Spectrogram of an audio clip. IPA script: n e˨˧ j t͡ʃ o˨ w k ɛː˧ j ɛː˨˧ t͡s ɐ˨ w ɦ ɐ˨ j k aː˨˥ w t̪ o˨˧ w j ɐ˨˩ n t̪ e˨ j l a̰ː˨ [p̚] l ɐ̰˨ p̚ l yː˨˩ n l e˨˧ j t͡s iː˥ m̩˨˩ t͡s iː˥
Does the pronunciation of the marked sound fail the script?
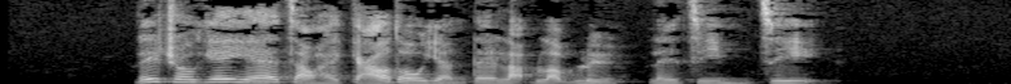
no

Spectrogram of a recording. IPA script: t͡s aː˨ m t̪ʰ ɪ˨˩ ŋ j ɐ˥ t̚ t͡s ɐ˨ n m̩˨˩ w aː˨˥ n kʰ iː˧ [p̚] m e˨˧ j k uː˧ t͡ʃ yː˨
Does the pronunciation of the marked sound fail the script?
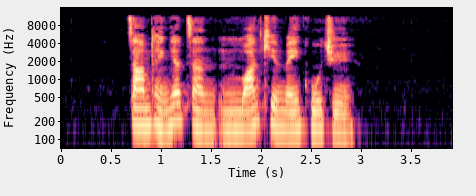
yes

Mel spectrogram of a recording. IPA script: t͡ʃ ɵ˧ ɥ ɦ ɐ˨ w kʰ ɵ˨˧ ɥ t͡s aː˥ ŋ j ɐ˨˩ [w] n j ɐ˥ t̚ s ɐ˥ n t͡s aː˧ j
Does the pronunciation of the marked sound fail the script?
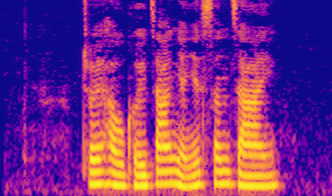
yes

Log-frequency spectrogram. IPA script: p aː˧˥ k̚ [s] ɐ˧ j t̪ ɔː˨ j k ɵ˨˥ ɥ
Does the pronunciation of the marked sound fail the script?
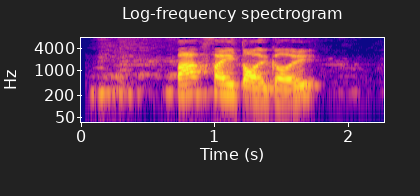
yes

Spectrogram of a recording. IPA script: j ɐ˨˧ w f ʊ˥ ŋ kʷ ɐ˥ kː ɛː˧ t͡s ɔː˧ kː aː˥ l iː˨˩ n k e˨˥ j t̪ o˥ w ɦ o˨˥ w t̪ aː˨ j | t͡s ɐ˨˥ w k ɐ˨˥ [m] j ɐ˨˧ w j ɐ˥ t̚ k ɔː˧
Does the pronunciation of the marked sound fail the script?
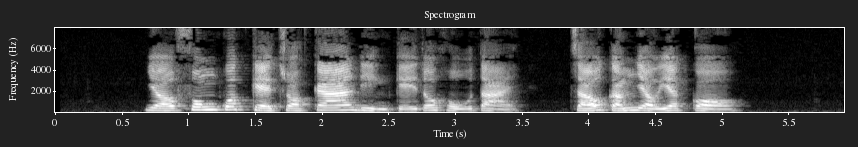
no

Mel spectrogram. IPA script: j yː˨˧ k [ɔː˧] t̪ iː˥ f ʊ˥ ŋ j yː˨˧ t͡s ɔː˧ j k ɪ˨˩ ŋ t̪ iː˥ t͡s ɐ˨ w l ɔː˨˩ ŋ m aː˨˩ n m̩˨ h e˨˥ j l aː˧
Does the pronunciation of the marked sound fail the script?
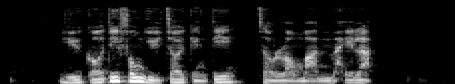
yes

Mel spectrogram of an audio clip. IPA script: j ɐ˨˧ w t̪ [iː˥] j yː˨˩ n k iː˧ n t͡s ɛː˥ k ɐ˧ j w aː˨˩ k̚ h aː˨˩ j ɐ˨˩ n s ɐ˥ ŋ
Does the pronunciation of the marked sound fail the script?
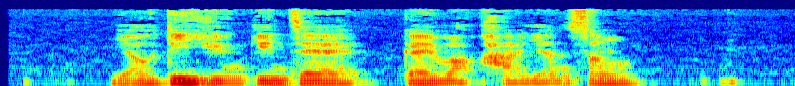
no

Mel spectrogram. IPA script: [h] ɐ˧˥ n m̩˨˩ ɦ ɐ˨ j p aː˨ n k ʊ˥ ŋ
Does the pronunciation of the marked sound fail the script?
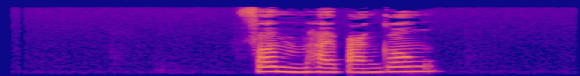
yes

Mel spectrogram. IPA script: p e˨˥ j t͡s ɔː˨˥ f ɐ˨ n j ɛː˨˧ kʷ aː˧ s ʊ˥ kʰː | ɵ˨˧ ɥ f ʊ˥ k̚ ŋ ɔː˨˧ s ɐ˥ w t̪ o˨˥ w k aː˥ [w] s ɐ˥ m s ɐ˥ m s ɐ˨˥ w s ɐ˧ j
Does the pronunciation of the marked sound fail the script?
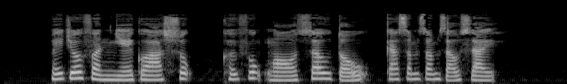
yes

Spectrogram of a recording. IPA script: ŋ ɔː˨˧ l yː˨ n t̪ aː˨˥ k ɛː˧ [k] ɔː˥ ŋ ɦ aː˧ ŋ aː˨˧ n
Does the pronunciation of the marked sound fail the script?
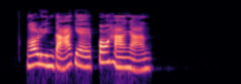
yes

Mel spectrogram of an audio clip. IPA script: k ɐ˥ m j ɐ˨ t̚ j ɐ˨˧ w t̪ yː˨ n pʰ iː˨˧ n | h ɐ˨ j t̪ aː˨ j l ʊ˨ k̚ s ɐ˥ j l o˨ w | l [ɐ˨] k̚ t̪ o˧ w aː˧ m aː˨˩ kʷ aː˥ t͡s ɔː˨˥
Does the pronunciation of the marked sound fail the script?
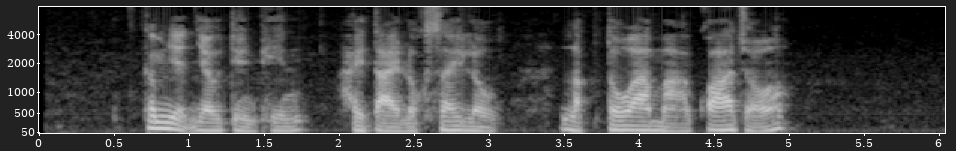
no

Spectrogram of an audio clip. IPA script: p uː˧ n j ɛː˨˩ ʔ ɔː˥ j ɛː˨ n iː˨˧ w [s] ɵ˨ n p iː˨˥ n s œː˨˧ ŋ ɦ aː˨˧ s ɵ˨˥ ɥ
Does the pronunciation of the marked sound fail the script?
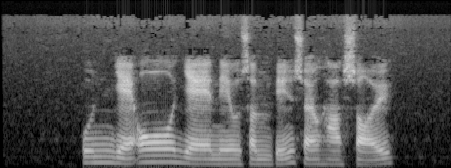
no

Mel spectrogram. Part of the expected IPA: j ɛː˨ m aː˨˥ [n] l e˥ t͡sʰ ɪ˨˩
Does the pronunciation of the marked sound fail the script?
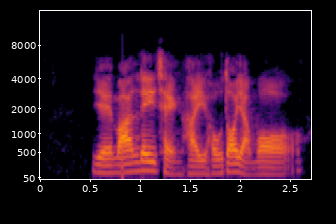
no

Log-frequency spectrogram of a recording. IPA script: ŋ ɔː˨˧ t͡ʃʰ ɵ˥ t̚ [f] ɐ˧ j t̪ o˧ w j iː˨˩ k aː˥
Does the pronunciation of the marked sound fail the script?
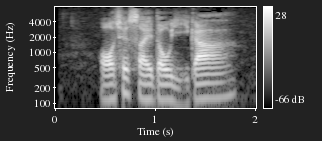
yes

